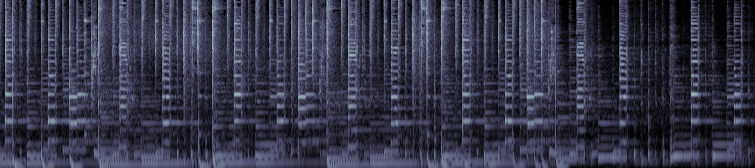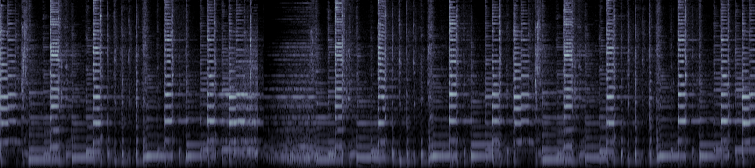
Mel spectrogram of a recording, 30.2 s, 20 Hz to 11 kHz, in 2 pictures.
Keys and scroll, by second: 13.6 typing, 15.2 KP_Decimal, 15.3 KP_1, 15.4 KP_3, 15.5 Return, 16.3 alt+q.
